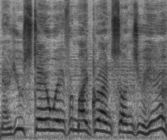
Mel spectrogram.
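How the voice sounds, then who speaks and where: Using a put-on character voice, a man speaks at an extremely high pitch with lively intonation. Clear background noise can be heard. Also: moderate pace. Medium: audio drama.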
